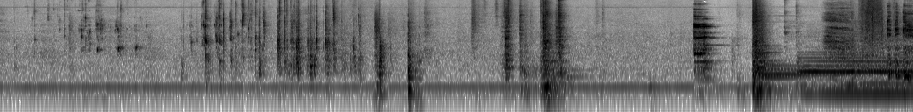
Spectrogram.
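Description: Kitchen handling sounds: milk poured from a carton into a ceramic mug, then a run of clicks and knocks as the carton and dishes are set down on the worktop, over a low steady hum. Near the end, after a couple of sudden knocks, a louder steady machine hum starts.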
